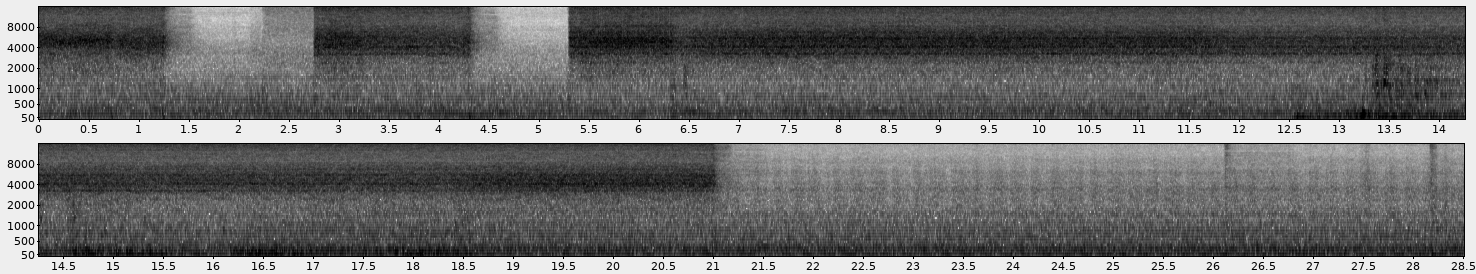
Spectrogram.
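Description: Coin-operated ice vending machine bagging ice: a loud hiss cuts sharply on and off in two short bursts, then runs steadily for about fifteen seconds before stopping abruptly, over a low machine hum. A deeper motor hum joins about halfway through.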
